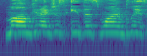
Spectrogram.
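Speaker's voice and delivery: put-on kids begging mom for candy, mildly whiny; the kids asking mom to eat candy, mock pleading. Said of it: "the whole night they were like".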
